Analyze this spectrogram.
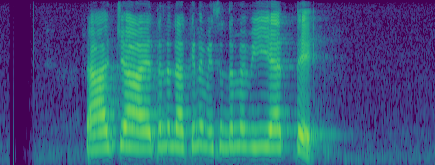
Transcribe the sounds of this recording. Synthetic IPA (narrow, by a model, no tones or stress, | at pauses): raːd͡ʒjəaːjɐt̪ənəd̪ɐkinəʋisud̪əməʋiːjɛt̪ːe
